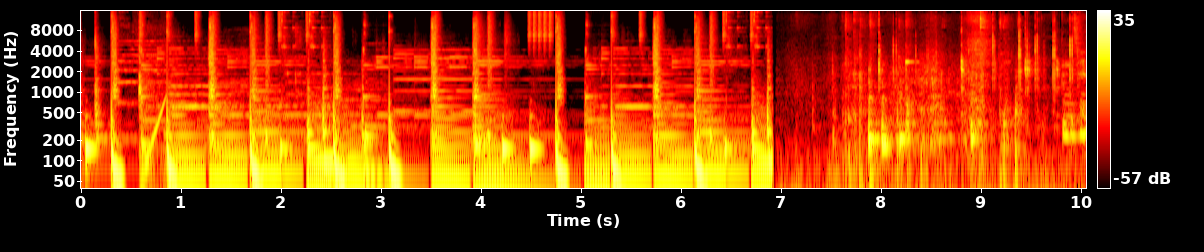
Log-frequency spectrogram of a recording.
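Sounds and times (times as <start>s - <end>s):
objects clicking and tapping: 7.6s - 10.0s.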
